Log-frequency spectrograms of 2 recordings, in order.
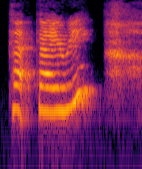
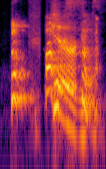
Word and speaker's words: Carrie: Kyrie. I'm sorry. Then I'll just butchered your name. Carrie. It's It is Carrie.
